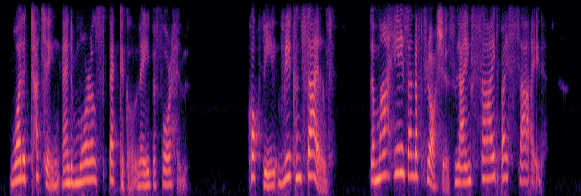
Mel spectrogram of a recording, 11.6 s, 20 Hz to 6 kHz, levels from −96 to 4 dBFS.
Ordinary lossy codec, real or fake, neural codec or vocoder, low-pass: Opus, 24 kbps; fake; codec, 24 kHz, 3 kbps, HILCodec; 5.4 kHz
